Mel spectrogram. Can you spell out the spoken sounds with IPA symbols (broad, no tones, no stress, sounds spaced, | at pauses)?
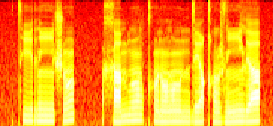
tʰ iː r ĩː ʃ õ | x a m b ũː lˠ kʰ õ ɾ õ lˠ ũː n d eː qʰ ã ɭ z ĩː lʲ a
